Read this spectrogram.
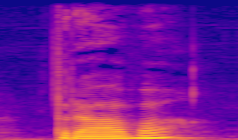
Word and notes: weed: /wiːd/

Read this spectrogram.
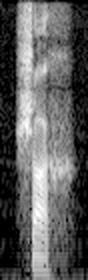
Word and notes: schaak: /sxaːk/

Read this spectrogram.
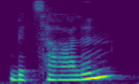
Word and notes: foot: /fʊt/; [fʊt]

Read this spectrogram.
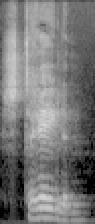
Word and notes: caresser: France; /ka.ʁɛ.se/

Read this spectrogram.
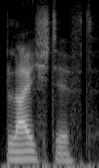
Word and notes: crayon: /kʁɛ.jɔ̃/

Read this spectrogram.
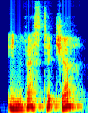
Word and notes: investiture: /ɪnˈvɛstɪt͡ʃə/; /ɪnˈvɛstɪt͡ʃɚ/

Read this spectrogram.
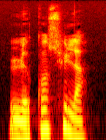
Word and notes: consulat: France; IPA: /kɔ̃.sy.la/

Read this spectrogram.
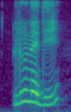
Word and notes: maanantai: [ˈmɑːnɑn̪t̪ɑi]; /ˈmɑː.nɑn.tɑi/

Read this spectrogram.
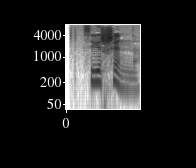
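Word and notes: совершенно: /səvʲɪrˈʂɛnːə/; Russian

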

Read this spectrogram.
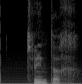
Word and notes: twintig: Dutch

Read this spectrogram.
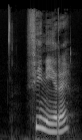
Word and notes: conclude: American English; IPA: /kən.ˈkluːd/

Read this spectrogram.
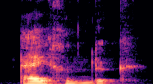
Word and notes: eigenlijk: /ˈɛi̯ɣə(n)lək/

